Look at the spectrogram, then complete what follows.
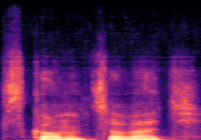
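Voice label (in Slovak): "skoncovať", Slovak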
